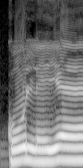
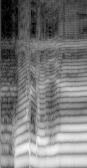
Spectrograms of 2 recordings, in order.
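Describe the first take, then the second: Both takes have the same delivery.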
